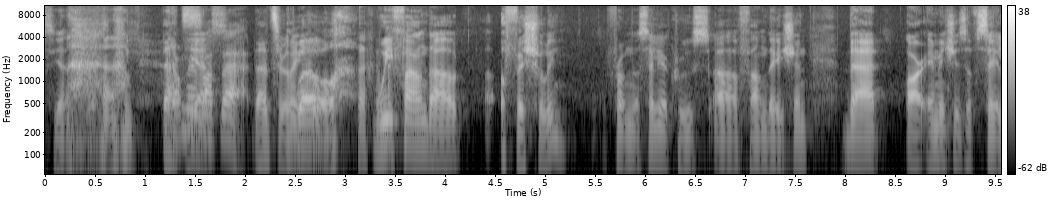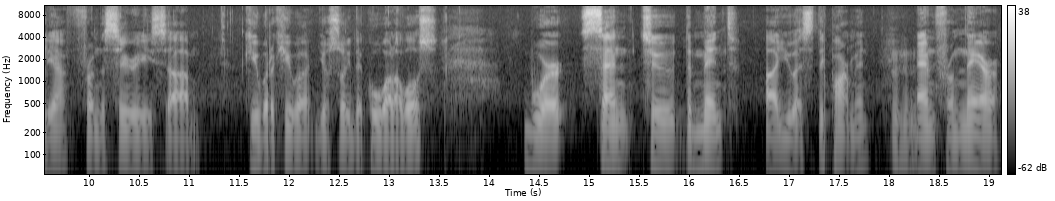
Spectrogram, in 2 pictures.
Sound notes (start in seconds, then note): 12.9 speaks Spanish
